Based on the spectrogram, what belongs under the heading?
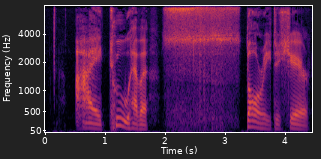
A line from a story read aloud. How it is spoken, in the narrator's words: Kaa hissed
